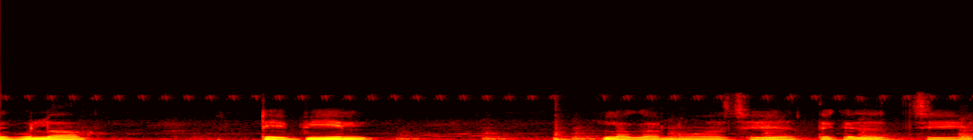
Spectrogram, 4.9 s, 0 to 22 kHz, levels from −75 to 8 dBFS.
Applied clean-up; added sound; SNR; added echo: none; none; none; none.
